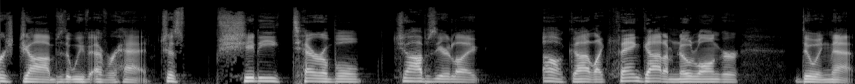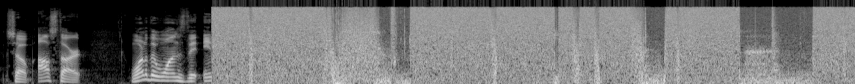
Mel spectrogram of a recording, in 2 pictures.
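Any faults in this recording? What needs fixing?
At 10.67 s, just after "of the ones that", samples built from the wrong bytes take over until the end at 17.10 s: byte order or alignment is misread, so low bits dominate. Unlike steady hiss, this is loud, harsh broadband noise, close to white on loud sounds. Prevent it by checking the declared endianness and sample alignment before decoding.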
